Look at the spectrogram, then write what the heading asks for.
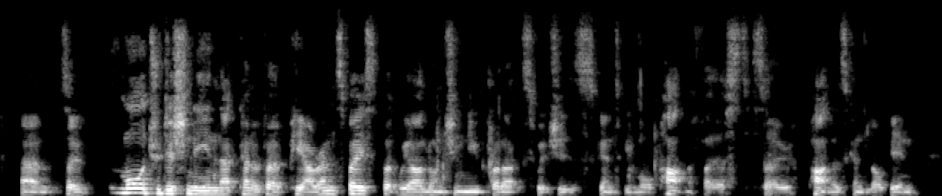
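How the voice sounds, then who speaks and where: A man speaks with a British accent at a moderate pace. He barely pauses, and his pitch varies in an ordinary way. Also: medium pitch for a man, big swings in loudness. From UK. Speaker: head of professional services at a software company. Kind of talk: podcast interview. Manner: hesitant, many fillers.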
